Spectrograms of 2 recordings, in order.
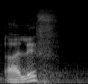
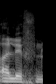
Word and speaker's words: Aleph: Le Aleph ne se prononce pas. Le Bet, c'est la lettre la plus prononcée. Il y a presque une guerre entre les deux lèvres pour sortir le B. Alors que le Aleph est muet. On n'entend pas la lettre Aleph.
